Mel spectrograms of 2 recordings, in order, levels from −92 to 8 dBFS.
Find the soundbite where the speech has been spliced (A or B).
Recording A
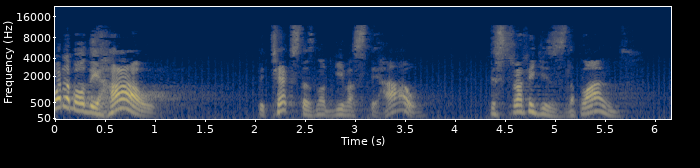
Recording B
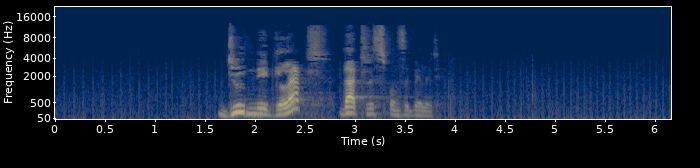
B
